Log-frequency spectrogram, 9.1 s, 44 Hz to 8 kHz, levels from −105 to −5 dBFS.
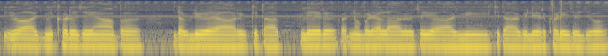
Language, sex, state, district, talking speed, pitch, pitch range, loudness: Marwari, male, Rajasthan, Nagaur, 170 wpm, 110 Hz, 105-110 Hz, -19 LUFS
